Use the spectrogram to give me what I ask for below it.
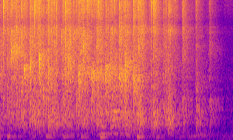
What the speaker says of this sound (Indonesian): Baik, tepuk tangan untuk Noai.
